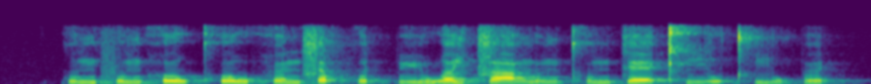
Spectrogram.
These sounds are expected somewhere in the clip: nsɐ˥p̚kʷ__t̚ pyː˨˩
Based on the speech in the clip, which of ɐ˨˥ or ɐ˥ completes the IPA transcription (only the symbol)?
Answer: ɐ˥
